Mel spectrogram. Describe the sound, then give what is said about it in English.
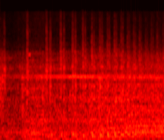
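A tractor engine runs steadily as it is brought in to drag something out with chains, a continuous rumbling drone with rapid mechanical knocking and a faint high whine throughout, no voices. “Go ahead, bring in the tractor, if you would, and we'll go ahead and throw some chains around this puppy and drag it out.”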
